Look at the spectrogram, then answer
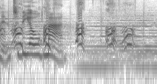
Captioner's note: barking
